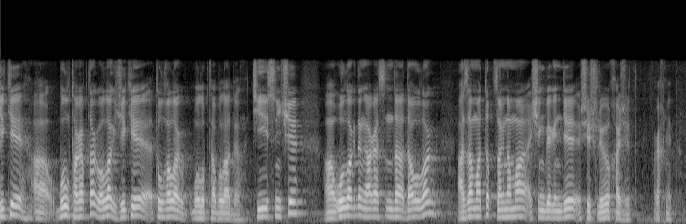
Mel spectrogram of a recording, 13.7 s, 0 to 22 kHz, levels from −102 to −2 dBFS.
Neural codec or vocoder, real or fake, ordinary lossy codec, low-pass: none; real; none; 7.2 kHz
